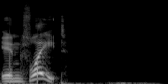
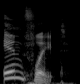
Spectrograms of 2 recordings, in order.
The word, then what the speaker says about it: inflate: that are two syllables so inflate makes it the stress is on plate instead of in because then it would sound like inflate which I suppose you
